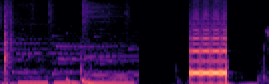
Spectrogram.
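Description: A telephone rings over the line on the Rap Phone of Breaking and Entering Radio: a warbling electronic burst with low buzzing pulses, a brief pause, then one loud, steady ring tone cut off sharply. No one speaks.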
